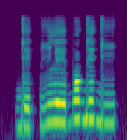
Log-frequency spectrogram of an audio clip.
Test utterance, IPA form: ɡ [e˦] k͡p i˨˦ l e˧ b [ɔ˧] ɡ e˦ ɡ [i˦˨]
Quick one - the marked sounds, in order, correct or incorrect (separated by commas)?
incorrect, incorrect, incorrect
